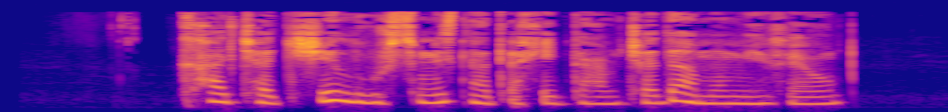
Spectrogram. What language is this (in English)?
Georgian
